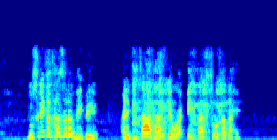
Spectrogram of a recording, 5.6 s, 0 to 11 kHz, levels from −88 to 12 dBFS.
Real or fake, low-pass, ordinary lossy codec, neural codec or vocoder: fake; 7.2 kHz; AAC, 32 kbps; codec, 16 kHz, 4 kbps, FunCodec, trained on LibriTTS, 50 frames a second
